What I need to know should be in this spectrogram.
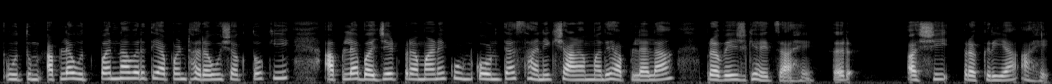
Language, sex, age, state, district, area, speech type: Marathi, female, 30-45, Maharashtra, Pune, urban, spontaneous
